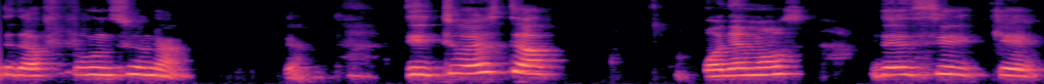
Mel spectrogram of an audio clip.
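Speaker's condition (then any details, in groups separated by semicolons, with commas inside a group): Cerebral palsy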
